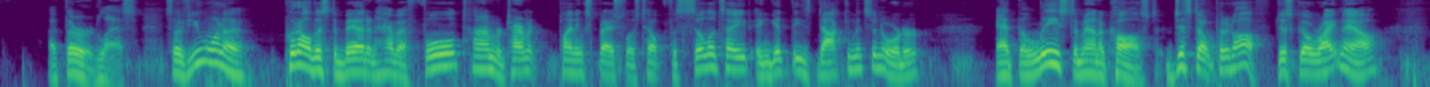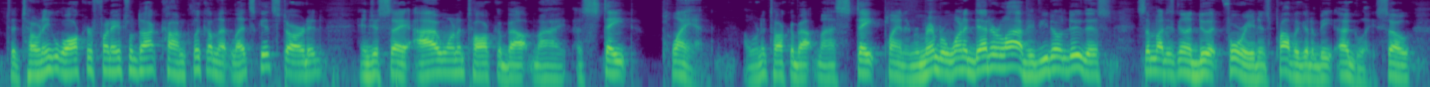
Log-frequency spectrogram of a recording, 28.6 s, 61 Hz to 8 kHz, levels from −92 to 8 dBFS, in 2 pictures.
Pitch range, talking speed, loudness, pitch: 115-155 Hz, 205 wpm, -20 LUFS, 135 Hz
